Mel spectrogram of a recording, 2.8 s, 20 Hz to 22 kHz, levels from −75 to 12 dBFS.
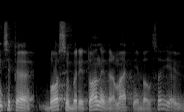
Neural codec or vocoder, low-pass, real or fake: vocoder, 22.05 kHz, 80 mel bands, WaveNeXt; 9.9 kHz; fake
